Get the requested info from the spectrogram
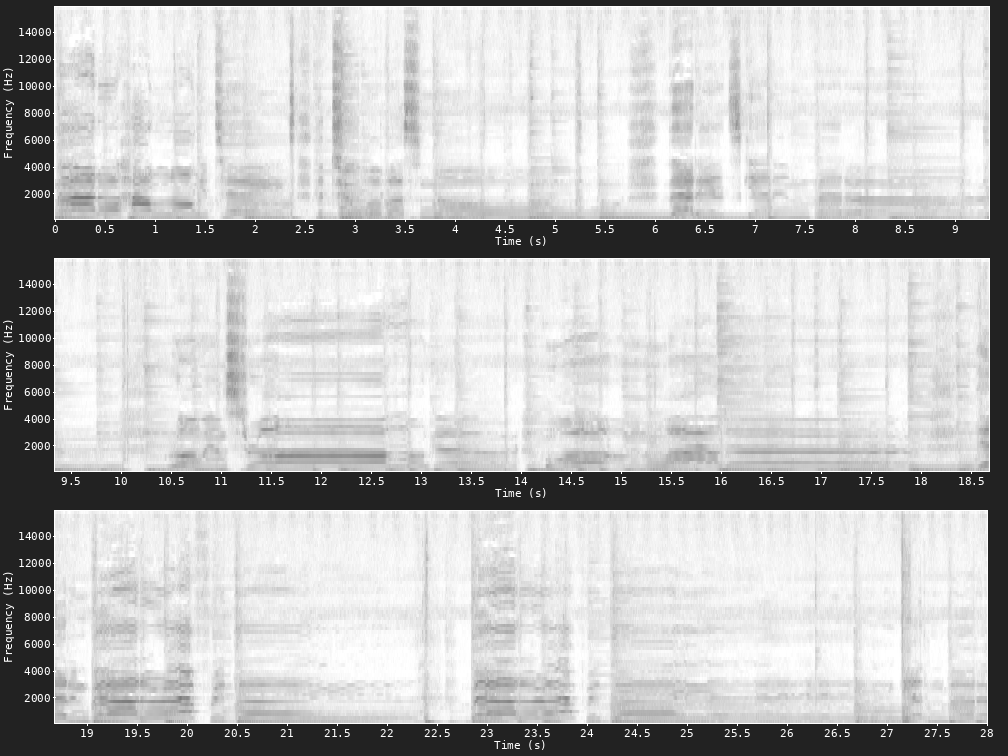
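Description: A woman singing over a strummed acoustic guitar, with some held notes sung with vibrato.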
